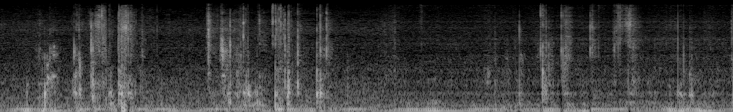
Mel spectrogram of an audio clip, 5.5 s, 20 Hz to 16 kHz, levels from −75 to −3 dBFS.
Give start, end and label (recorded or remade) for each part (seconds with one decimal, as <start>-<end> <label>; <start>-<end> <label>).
0.0-2.9 recorded; 2.9-5.5 remade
